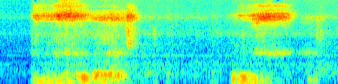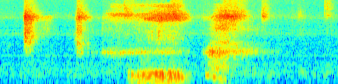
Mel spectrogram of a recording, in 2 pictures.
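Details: Audio recording of snoring with heavy breathing: loud, rumbling snores on the in-breath with heavy, noisy breathing between, about four breath cycles in ten seconds; snoring.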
